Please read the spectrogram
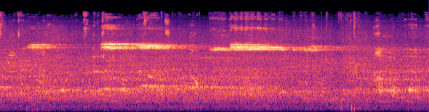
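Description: Echoing ambience of a busy wrestling gym: many voices of coaches and spectators, with shrill steady whistle blasts several times, each about a second long.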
